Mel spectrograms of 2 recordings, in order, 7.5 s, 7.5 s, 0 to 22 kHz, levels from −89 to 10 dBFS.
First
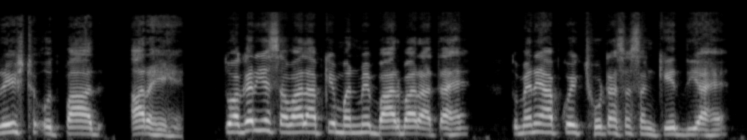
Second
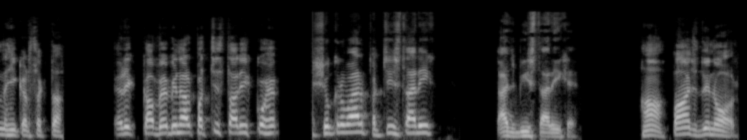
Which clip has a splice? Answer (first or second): second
